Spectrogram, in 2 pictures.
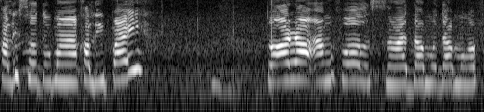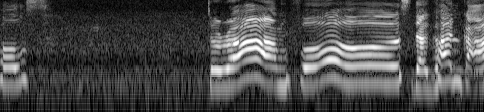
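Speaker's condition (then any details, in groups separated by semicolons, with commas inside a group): No condition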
